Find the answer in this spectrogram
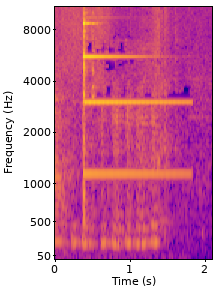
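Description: A single bright bell-like ding, struck once about half a second in and ringing steadily for about a second and a half before cutting off suddenly. Under it, a man's voice laughs in short pulses.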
